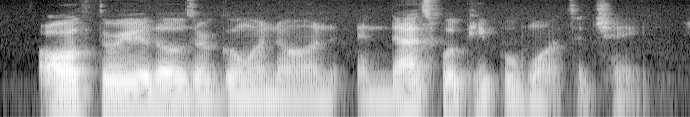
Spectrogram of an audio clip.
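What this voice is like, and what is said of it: Frustrated tone of voice. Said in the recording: “hear the frustration in my voice”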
